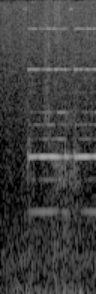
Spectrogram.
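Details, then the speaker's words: Electronic infusion device alarm during a nursing demonstration of regulating an IV infusion: a steady high-pitched tone over low room noise, signalling that the patency of the system should be assessed. "if the alarm on the electronic infusion device sounds assess the patency of the system promptly"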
